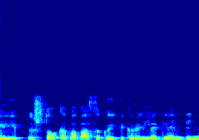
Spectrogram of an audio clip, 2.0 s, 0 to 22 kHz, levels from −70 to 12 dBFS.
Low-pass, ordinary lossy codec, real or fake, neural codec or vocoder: 7.2 kHz; MP3, 48 kbps; real; none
